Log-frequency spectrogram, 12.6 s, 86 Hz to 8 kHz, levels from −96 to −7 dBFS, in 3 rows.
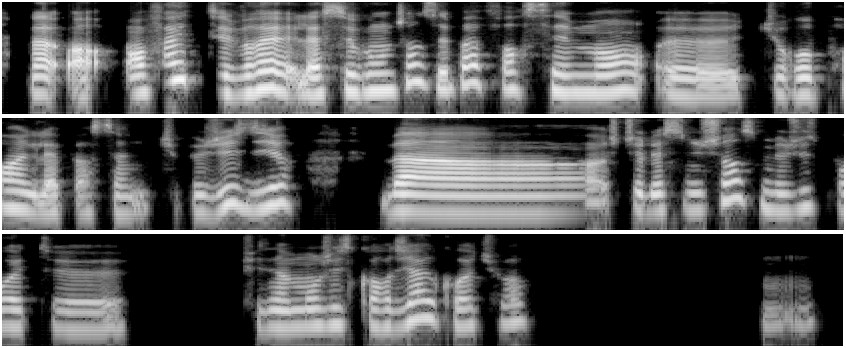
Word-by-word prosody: Bah -, -, +7 dB
en 375 Hz, 0 st, +7 dB, 0.2 s
en 205 Hz, -, +5 dB
fait 340 Hz, +7 st, +3 dB
c'est 205 Hz, -, -2 dB
vrai, 230 Hz, +4 st, +5 dB
la 190 Hz, -, +5 dB
2de 220 Hz, +2 st, 0 dB
chance 315 Hz, -2 st, 0 dB
c'est 235 Hz, -1 st, 0 dB
pas 295 Hz, +3 st, +2 dB
forcément, 220 Hz, -4 st, -1 dB
heu, 90 Hz, -1 st, -1 dB
tu 190 Hz, -, -8 dB
reprends 190 Hz, +3 st, -2 dB
avec 205 Hz, -3 st, +1 dB
la -, -, 0 dB
personne. 170 Hz, -1 st, -10 dB
Tu -, -, -19 dB
peux 180 Hz, -, -9 dB
juste 220 Hz, +5 st, -3 dB
dire, 240 Hz, +5 st, -2 dB, 0.4 s
ben: 175 Hz, -1 st, +4 dB
«Je -, -, -11 dB
te 195 Hz, -, -9 dB
laisse 190 Hz, 0 st, -4 dB
une 195 Hz, -, -8 dB
chance», 285 Hz, +7 st, -3 dB
mais 190 Hz, -3 st, -7 dB
juste 215 Hz, +2 st, -11 dB
pour 195 Hz, 0 st, -5 dB
être, 190 Hz, 0 st, -10 dB
heu, 170 Hz, 0 st, -9 dB, 0.6 s
finalement 185 Hz, +2 st, -5 dB
juste 205 Hz, +1 st, -9 dB
cordiale 210 Hz, +8 st, -4 dB
quoi, 195 Hz, -2 st, -7 dB
tu 215 Hz, +2 st, -18 dB
vois? 235 Hz, +1 st, -11 dB, 1.2 s
Mmh -, -, -22 dB
mh. 215 Hz, -, -24 dB
200 Hz, 195 wpm, -20 LUFS, 185-230 Hz, 1.2 s, Bah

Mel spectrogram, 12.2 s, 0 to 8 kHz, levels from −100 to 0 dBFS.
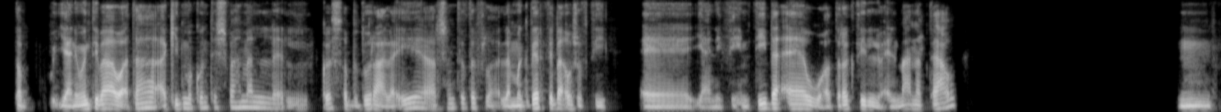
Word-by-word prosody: طَب -, -, +1 dB, 0.3 s
و -, -, -5 dB
ويعني 85 Hz, +2 st, +3 dB
وأنتِ 110 Hz, +4 st, +5 dB
بقى 115 Hz, -1 st, +6 dB
وقتها 135 Hz, +3 st, +3 dB
أكيد 110 Hz, +3 st, -1 dB
ما 120 Hz, -, +1 dB
كنتيش 135 Hz, +2 st, -3 dB
فاهمة 145 Hz, 0 st, -1 dB
ال 135 Hz, -3 st, -3 dB
القصة -, -, -4 dB
بتدور 110 Hz, +5 st, -1 dB
على 85 Hz, -3 st, +2 dB
إيه، 130 Hz, +8 st, 0 dB
عشان 120 Hz, +2 st, -3 dB
أنتِ 130 Hz, +1 st, -5 dB
طفلة. 125 Hz, -8 st, -5 dB
لمّا 90 Hz, +1 st, +2 dB
كبرتِ 120 Hz, +8 st, +3 dB
بقى -, -, +3 dB
وشُفتيه، 95 Hz, -4 st, -4 dB, 0.4 s
آآ، 80 Hz, -1 st, 0 dB
يعني 75 Hz, -1 st, -6 dB
فهمتيه 85 Hz, +9 st, -2 dB
بقى 115 Hz, -2 st, +4 dB
وأدركتِ 105 Hz, +2 st, 0 dB
ال 95 Hz, -6 st, +1 dB
المعنى 100 Hz, +6 st, -2 dB
بتاعه؟ -, -, 0 dB, 2.2 s
إمم. 90 Hz, 0 st, +1 dB
110 Hz, 150 wpm, -26 LUFS, 85-125 Hz, 2.2 s, بقى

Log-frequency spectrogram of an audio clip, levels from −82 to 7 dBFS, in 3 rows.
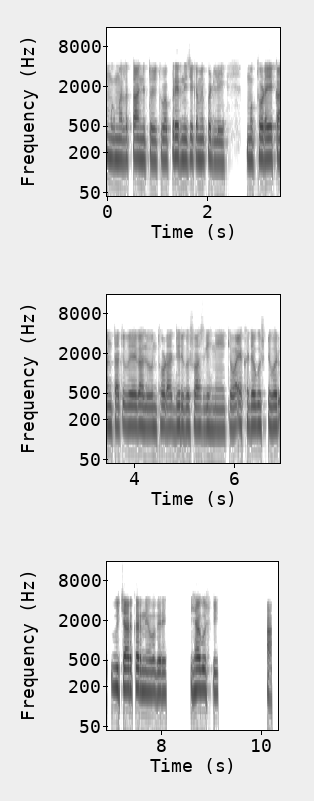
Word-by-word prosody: मला 160 Hz, 0 st, -2 dB
ताण 165 Hz, -1 st, +3 dB
येतोय 155 Hz, -1 st, -3 dB
किंवा 160 Hz, -1 st, -1 dB
प्रेरणेचे 170 Hz, -2 st, +1 dB
कमी 160 Hz, -1 st, -2 dB
पडले, 150 Hz, -3 st, -3 dB, 0.5 s
मग 160 Hz, -1 st, -3 dB
थोडा 165 Hz, -1 st, +4 dB
एकांतात 160 Hz, -1 st, +1 dB
वेळ 160 Hz, -1 st, +1 dB
घालवून, 155 Hz, -1 st, 0 dB
थोडा 160 Hz, -2 st, 0 dB
दीर्घ 155 Hz, 0 st, -2 dB
श्वास 155 Hz, 0 st, -3 dB
घेणे 145 Hz, -1 st, -4 dB
किंवा 155 Hz, 0 st, -1 dB
एखाद्या 165 Hz, -1 st, 0 dB
गोष्टीवर 165 Hz, 0 st, -1 dB, 0.2 s
विचार 190 Hz, -1 st, +6 dB
करणे 175 Hz, -3 st, +4 dB
वगैरे, 165 Hz, 0 st, +1 dB, 0.5 s
ह्या 185 Hz, +2 st, +6 dB
गोष्टी? 180 Hz, -2 st, -1 dB, 1.0 s
हां. -, -, +3 dB
160 Hz, 145 wpm, -28 LUFS, 155-170 Hz, 1.0 s, विचार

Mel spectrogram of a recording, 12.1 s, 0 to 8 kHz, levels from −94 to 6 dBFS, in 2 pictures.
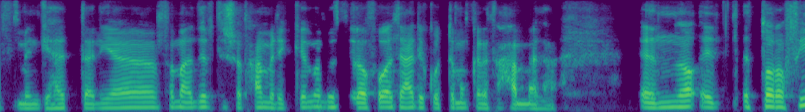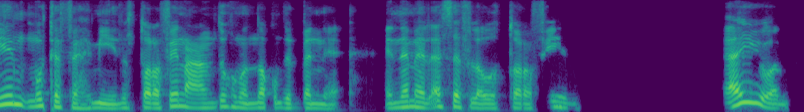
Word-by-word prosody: من 110 Hz, 0 st, -3 dB
جهات 115 Hz, +2 st, -3 dB
تانية، 125 Hz, +4 st, 0 dB
فما 140 Hz, +1 st, -2 dB
قدرتش 140 Hz, 0 st, -2 dB
أتحمِّل 135 Hz, -2 st, -1 dB
الكلمة 140 Hz, +5 st, -3 dB
بس 140 Hz, 0 st, -5 dB
لو 130 Hz, -, +6 dB
في -, -, -1 dB
وقت 140 Hz, -1 st, +3 dB
عادي 130 Hz, 0 st, +2 dB
كنت 120 Hz, -1 st, -5 dB
ممكن 125 Hz, -1 st, -4 dB
أتحمّلها." 105 Hz, -2 st, -2 dB, 0.6 s
الن 140 Hz, +4 st, +4 dB, 0.4 s
الطرفين 155 Hz, +7 st, +4 dB
مُتفاهمين، 125 Hz, -8 st, 0 dB
الطرفين 130 Hz, +6 st, +1 dB
عندهم 125 Hz, +3 st, +1 dB
النَقد 125 Hz, +1 st, -2 dB
البنّاء، 115 Hz, -3 st, -3 dB, 0.3 s
إنّما 140 Hz, +3 st, +2 dB
للأسف 150 Hz, -1 st, +1 dB
لو 115 Hz, -2 st, 0 dB
الطرفين 120 Hz, +2 st, -4 dB, 1.1 s
أيوه. 250 Hz, -4 st, +4 dB
130 Hz, 135 wpm, -23 LUFS, 120-145 Hz, 1.1 s, لو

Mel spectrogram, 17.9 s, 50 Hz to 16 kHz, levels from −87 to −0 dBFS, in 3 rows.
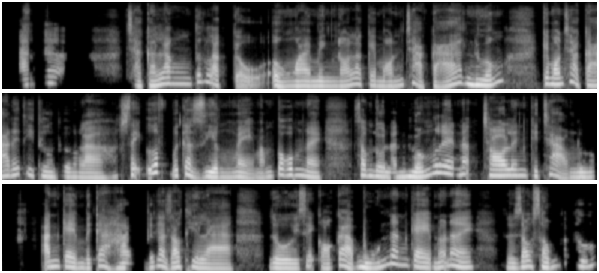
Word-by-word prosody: À, 190 Hz, +1 st, -4 dB, 1.0 s
chả 165 Hz, -, -4 dB
cá 165 Hz, +2 st, -1 dB
lăng 225 Hz, +2 st, 0 dB
tức 280 Hz, +5 st, -6 dB
là, 275 Hz, -, +1 dB
kiểu, -, -, -2 dB
ở 175 Hz, -, +1 dB
ngoài 160 Hz, +1 st, +1 dB
mình 155 Hz, -1 st, -1 dB
nó 160 Hz, +2 st, 0 dB
là 220 Hz, +3 st, 0 dB
cái 175 Hz, -5 st, -5 dB
món 160 Hz, +3 st, -2 dB
chả 175 Hz, -, -2 dB
cá 160 Hz, -, 0 dB
nướng. 195 Hz, +4 st, +4 dB, 0.4 s
Cái 230 Hz, -, +1 dB
món 215 Hz, +1 st, +6 dB
chả 280 Hz, +4 st, -1 dB
cá 180 Hz, +2 st, 0 dB
đấy 225 Hz, +4 st, -2 dB
thì 225 Hz, -3 st, -5 dB
thường 175 Hz, -4 st, -2 dB
thường 165 Hz, -2 st, -2 dB
là 145 Hz, 0 st, 0 dB
sẽ 225 Hz, -, -1 dB
ướp 310 Hz, -, +3 dB
với 200 Hz, -, -2 dB
cả 235 Hz, +2 st, +2 dB
riềng 155 Hz, 0 st, +1 dB
mẻ 155 Hz, -5 st, 0 dB
mắm 145 Hz, +4 st, -5 dB
tôm 220 Hz, +2 st, +1 dB
này, 160 Hz, -4 st, +1 dB, 0.3 s
xong 205 Hz, -2 st, 0 dB
rồi 175 Hz, -3 st, +2 dB
là 155 Hz, -1 st, -3 dB
nướng 170 Hz, -, +3 dB
lên 270 Hz, -5 st, +2 dB
á, 250 Hz, 0 st, -1 dB
cho 205 Hz, -1 st, +6 dB
lên 205 Hz, 0 st, +1 dB
cái 185 Hz, -1 st, -5 dB
chảo 230 Hz, -, -1 dB
nướng, 155 Hz, +1 st, 0 dB, 0.4 s
ăn 200 Hz, +3 st, +2 dB
kèm 180 Hz, -5 st, +1 dB
với 155 Hz, -, -2 dB
cả 220 Hz, +4 st, -1 dB
hành 160 Hz, -1 st, -1 dB, 0.2 s
với 180 Hz, -, -3 dB
cả 220 Hz, -, +2 dB
rau 175 Hz, +1 st, +3 dB
thì 190 Hz, -1 st, -3 dB
là, 150 Hz, -2 st, +1 dB, 0.4 s
rồi 155 Hz, -2 st, +3 dB
sẽ 150 Hz, -, -4 dB
có 150 Hz, 0 st, 0 dB
cả 235 Hz, +8 st, +3 dB
bún 185 Hz, -, +1 dB
ăn 265 Hz, -4 st, 0 dB
kèm 180 Hz, -6 st, +2 dB
nữa 185 Hz, -, 0 dB
này, 190 Hz, -6 st, +2 dB, 0.3 s
rồi 165 Hz, -2 st, -2 dB
rau 195 Hz, +5 st, +2 dB
sống 185 Hz, -2 st, +1 dB
các 315 Hz, -, -18 dB
thứ. 200 Hz, -, 0 dB
180 Hz, 235 wpm, -22 LUFS, 160-210 Hz, 1.0 s, món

